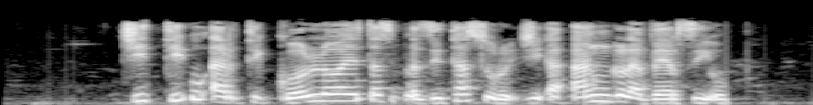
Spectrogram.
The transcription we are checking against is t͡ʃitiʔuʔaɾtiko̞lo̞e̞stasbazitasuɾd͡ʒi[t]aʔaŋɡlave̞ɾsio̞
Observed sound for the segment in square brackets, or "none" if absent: ʔ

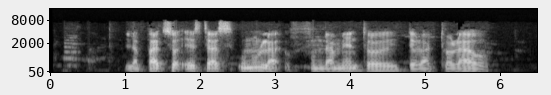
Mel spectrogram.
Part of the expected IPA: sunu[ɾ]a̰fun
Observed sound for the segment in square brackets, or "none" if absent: l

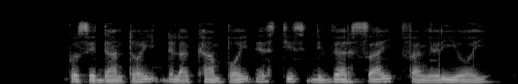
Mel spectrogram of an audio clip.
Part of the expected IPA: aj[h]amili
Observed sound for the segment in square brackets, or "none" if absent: f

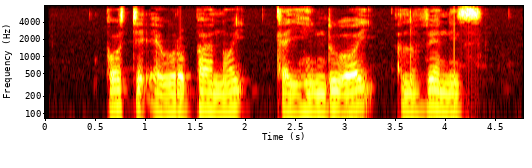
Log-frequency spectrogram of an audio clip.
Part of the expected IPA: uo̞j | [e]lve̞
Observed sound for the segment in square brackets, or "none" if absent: a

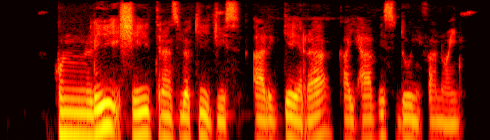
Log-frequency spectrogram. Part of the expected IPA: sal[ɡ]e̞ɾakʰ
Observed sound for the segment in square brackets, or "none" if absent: ɡ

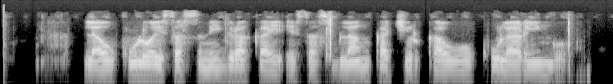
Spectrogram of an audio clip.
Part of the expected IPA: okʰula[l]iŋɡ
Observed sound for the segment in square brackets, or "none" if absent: ɾ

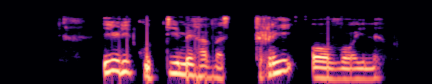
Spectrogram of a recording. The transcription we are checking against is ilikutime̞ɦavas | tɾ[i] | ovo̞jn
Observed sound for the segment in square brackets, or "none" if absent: i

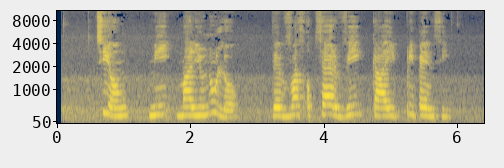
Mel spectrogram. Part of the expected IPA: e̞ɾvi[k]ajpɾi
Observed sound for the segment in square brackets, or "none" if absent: k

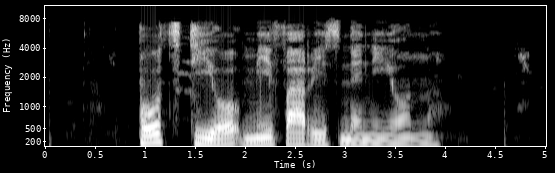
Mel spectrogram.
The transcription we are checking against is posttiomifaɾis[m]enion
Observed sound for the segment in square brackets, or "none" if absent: n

